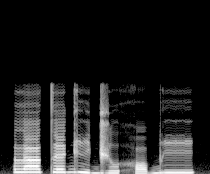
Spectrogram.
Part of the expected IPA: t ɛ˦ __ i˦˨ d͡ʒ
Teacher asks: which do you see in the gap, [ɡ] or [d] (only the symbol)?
ɡ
